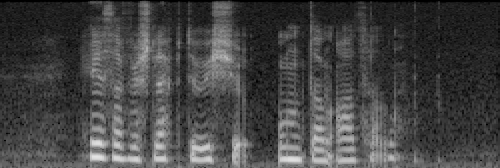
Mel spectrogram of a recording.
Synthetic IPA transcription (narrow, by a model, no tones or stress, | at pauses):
heːsɑfəʃɭɛpt̪ʉːɪçə̰ʊnd̪ɑnʔɑːt̪ʰɑ̰ːlə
